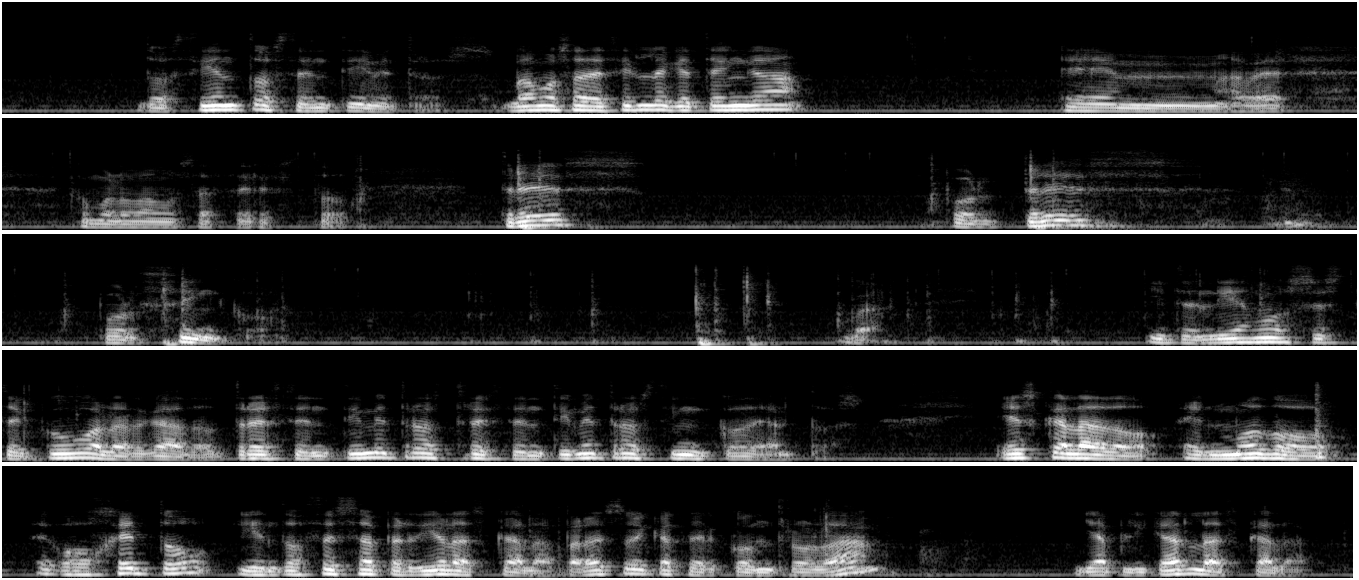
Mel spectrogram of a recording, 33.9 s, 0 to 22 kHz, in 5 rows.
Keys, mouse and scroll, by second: 4.9-7.2 drag, 7.2-8.4 middle drag, 8.4-10.8 drag, 10.8 middle click, 11.0-13.2 drag, 13.2 middle click, 13.6-15.4 drag, 15.4-31.1 middle drag, 17.0 KP_0, 17.3 KP_Decimal, 31.1 ctrl+a, 33.3 middle click.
